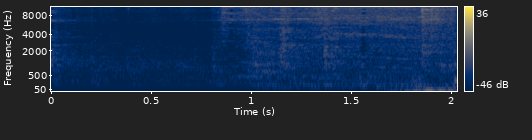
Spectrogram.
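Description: Near silence, then from about a second in a faint, steady background noise of the recording room, growing slightly just before the narration resumes.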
